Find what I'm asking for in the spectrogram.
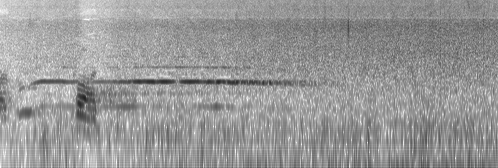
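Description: Low thunder rumbles steadily beneath a constant hiss of heavy rain, with a brief tonal whine early on before the storm noise carries on evenly to the end.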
